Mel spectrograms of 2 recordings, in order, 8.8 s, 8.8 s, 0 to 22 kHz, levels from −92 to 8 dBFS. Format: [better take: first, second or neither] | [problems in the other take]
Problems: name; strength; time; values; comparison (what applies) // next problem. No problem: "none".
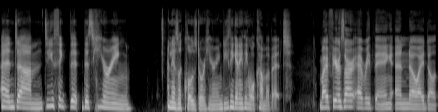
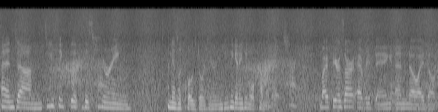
first | hiss; loud; throughout; 3 dB below the speech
